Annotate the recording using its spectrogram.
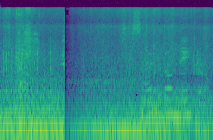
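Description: Car engine and road noise heard from inside the cabin during slow driving, a steady low drone. It cuts out abruptly just over a second in, then fades back in, quieter.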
